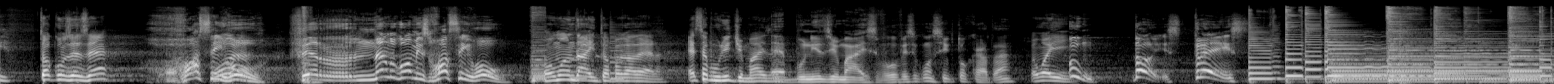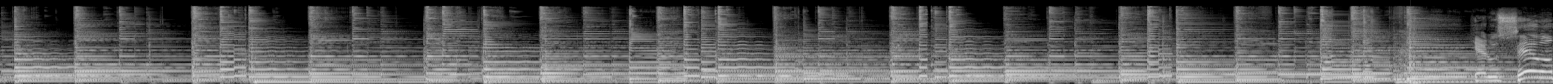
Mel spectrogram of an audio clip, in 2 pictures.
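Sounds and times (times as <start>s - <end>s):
acoustic guitars strumming and picking: 5.2s - 6.5s, 12.5s - 31.0s
cajon beat: 19.8s - 30.7s.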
